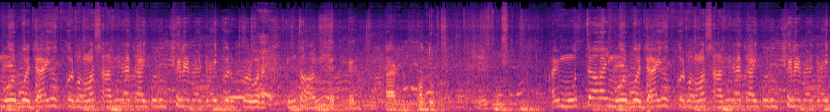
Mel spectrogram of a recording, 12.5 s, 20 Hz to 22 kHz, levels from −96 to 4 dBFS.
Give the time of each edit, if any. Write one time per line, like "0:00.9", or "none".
0:08.1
